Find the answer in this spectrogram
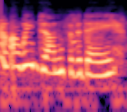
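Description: An animated, sardonic young woman. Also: high-pitched. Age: young adult. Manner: dramatic, sardonic, protesting. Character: spirited, skeptical young woman, reluctant sorcerer's apprentice. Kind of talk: 1970s radio drama acting. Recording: dull, lo-fi vintage radio recording.

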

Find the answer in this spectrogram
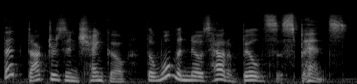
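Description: A woman's voice: mid-range voice, sing-song, moderate pace, slightly rough. A woman voicing an eccentric, playful grown man who runs a game, speaking theatrically in an audiobook. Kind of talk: audiobook character reading.

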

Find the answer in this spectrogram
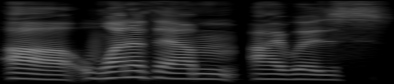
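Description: A woman's voice: rumbling low, slow pace, clean tone, no room sound, studio quality. A middle-aged or older woman, an astrologer, telling stories reflectively in a conversational interview. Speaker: astrologer, podcast guest.

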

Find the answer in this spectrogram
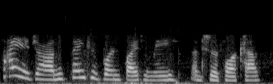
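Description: A woman's voice: on the high side, lively intonation, fairly quick. A middle-aged woman from Hong Kong and Ireland, an academic guest telling personal stories in an informal, chatty interview style. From born in Hong Kong, grew up in Ireland. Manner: informal, chatty, peppers talk with "you know". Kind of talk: conversational interview, personal anecdotes. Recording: thin, band-limited phone-like line.

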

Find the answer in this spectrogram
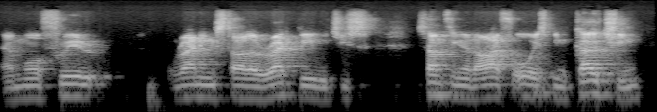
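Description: An older man from South Africa, English not his first language, answering interview questions in a halting way and often repeating words. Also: fairly low pitch, fairly even intonation, bright, forceful tone, roomy sound. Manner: halting, repeats words while searching for them. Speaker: guest, rugby coach. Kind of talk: podcast interview.

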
